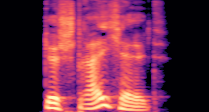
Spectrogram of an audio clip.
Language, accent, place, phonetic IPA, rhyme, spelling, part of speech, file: German, Germany, Berlin, [ɡəˈʃtʁaɪ̯çl̩t], -aɪ̯çl̩t, gestreichelt, verb, De-gestreichelt.ogg
- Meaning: past participle of streicheln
